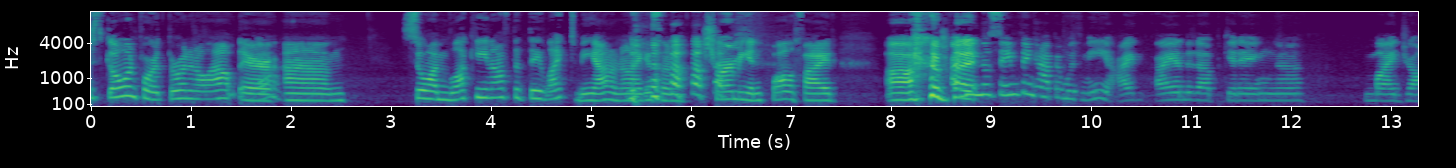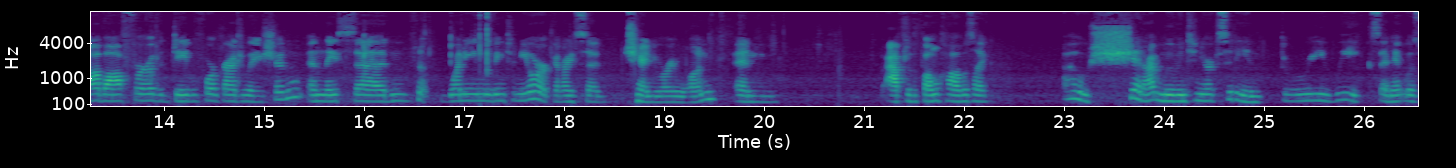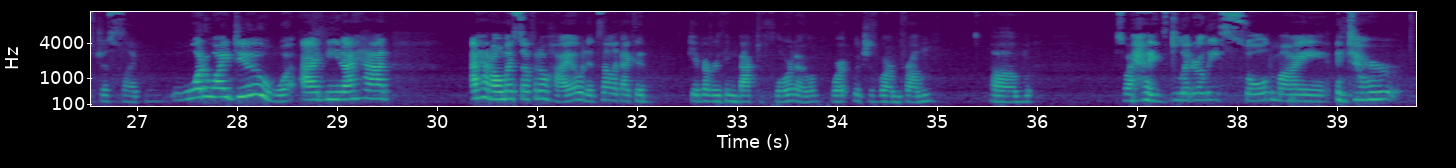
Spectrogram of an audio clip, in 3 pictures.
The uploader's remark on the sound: We didn't figure out we had technical issues with the mics until after the episode had been recorded multiple times. We apologize for the audio quality during this one.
